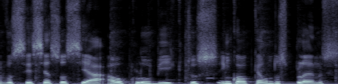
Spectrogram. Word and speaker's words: Ichthus: Lembrando que Ictus se escreve I-C-H-T-H-U-S.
